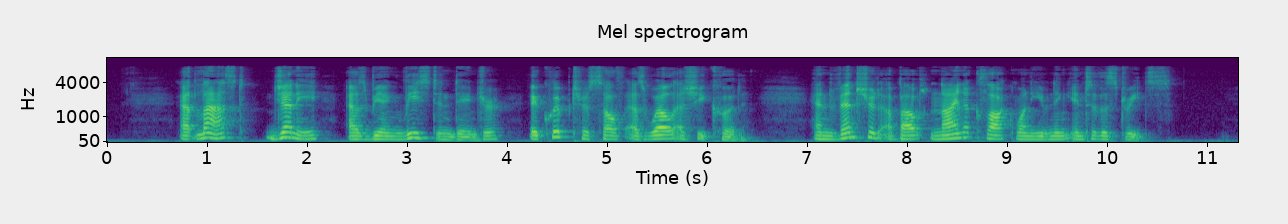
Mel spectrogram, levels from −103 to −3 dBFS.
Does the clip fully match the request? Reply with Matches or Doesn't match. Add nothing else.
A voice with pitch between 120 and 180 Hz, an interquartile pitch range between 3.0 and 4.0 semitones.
Doesn't match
